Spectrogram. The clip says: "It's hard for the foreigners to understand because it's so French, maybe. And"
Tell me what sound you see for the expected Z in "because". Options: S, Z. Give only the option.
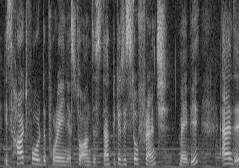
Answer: Z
